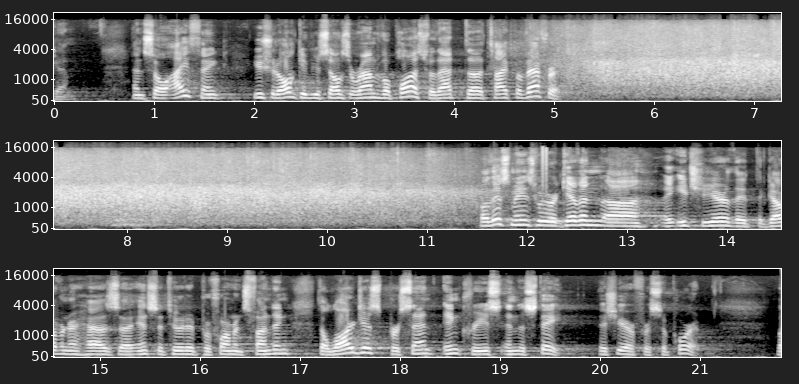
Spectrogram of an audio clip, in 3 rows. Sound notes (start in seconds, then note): 11.7 applause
